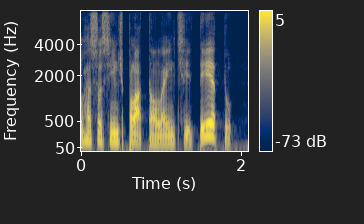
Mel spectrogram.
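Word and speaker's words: Teeteto: E essa ideia está explicitada num dos diálogos de Platão, que é o Tieteto, ou Teteto, como algumas pessoas gostam de pronunciar.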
